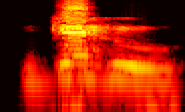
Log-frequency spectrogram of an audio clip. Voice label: "tenth", Irish

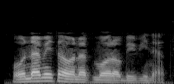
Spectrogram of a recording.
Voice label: he cannot see us, dari

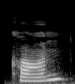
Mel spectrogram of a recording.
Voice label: horse, slovene

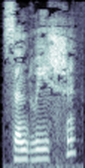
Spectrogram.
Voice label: portuguese sandwich

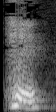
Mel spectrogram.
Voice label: turkish alphabet h

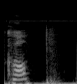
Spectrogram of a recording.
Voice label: swedish cup

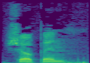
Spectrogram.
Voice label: "Japan", dari

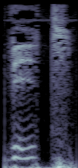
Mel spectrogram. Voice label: swedish white

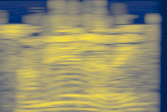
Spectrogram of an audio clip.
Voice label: tamil kitchen

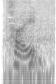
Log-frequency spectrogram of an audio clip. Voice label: "leg", Cantonese

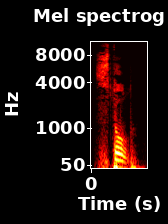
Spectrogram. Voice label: russian chair

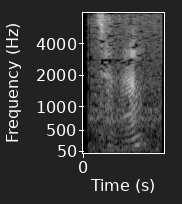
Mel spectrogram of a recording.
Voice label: "oranges", Cantonese

